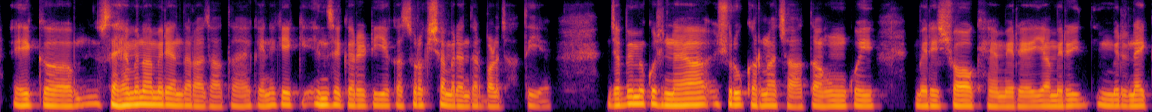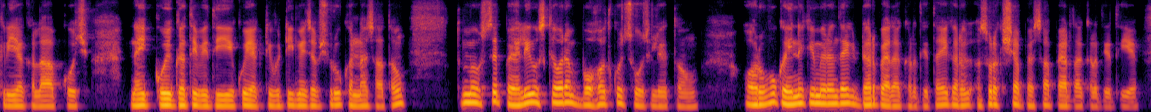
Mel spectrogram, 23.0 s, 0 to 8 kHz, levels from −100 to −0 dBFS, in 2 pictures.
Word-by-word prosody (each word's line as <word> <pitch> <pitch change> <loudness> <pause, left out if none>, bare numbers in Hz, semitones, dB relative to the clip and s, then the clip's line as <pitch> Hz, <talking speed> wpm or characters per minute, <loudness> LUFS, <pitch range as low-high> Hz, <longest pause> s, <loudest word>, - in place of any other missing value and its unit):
एक 120 +1 0 0.6
सहमना 130 +2 +5
मेरे 130 -1 +3
अंदर 115 -2 -1
आ 105 - -2
जाता 100 +2 -8
है, 105 +1 -6
कहीं 110 0 -5
न 125 - -2
कहीं 130 - +2
एक 125 0 -11
इनसिक्योरिटी 125 -3 -1
एक 115 +2 -6
असुरक्षा 120 +3 +1
मेरे 110 -2 0
अंदर 105 +1 -3
बढ़ 100 0 -3
जाती 105 +1 -11
है। 95 +1 -13 0.6
जब 125 +1 0
भी 145 - +3
मैं 145 0 +4
कुछ 145 -4 0
नया 130 +3 +3
शुरू 130 0 +2
करना 115 0 0
चाहता 100 -1 -4
हूँ, 110 +1 -1
कोई 110 -1 -1 0.4
मेरे 110 0 0
शौक 110 0 +1
हैं 100 -1 -1
मेरे 100 +1 -1
या 110 +1 0
मेरी 110 +2 0 0.2
मेरे 115 -3 -2
नए 110 0 +2
क्रियाकलाप 110 -2 -2
कुछ, 105 -1 -4 0.4
नई 120 +1 +5
कोई 125 -1 +6
गतिविधि 110 -2 +2
या 110 - +1
कोई 120 -2 +3
एक्टिविटी 110 +2 -3
मैं 115 - +3
जब 115 0 -2
शुरू 125 0 0
करना 110 0 0
चाहता 105 +2 -5
हूँ 150 +2 0 0.5
तो 170 - 0
मैं 175 -1 +6
उससे 175 +5 +2
पहले 125 +6 +5
ही 180 - +6
उसके 170 0 +2
बारे 170 +1 +6
में 150 - -2
बहुत 135 +3 0
कुछ 155 -6 -2
सोच 110 -4 -5
लेता 105 -1 -7
हूँ। 95 +1 -10 0.5
और 130 0 +5
वो 160 +7 +3
कहीं 145 -5 +5
न 155 - +5
कहीं 165 +1 +1
मेरे 150 -1 +5
अंदर 155 +1 +4
एक 155 -3 +1
डर 130 +1 +2
पैदा 110 -4 +1
कर 105 0 -10
देता 105 +4 -8
है - - +2
एक 130 - -7
र 120 0 -1
सुरक्षा 135 +2 +1
पैसा 110 +2 -3
पैदा 105 -1 -2
कर 100 - -9
देती 95 +1 -8
है। 95 - -5
115 Hz, 220 wpm, -25 LUFS, 110-130 Hz, 0.6 s, कोई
